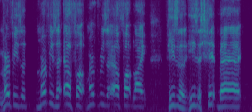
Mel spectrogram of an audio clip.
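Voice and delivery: high, hushed, mocking, taunting voice.

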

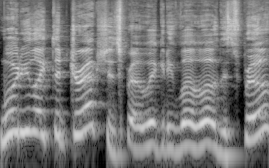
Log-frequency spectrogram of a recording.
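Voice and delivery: high, loud, hyped-up goofy bro voice.

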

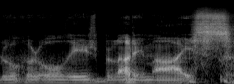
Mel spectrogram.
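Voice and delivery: deep, dropped, low actor voice. Asked for an impression, saying a silly line: Christopher Lee impression. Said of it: "Can you do a Christopher Lee impression?".

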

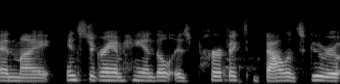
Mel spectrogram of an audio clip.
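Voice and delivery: ordinary talk

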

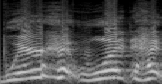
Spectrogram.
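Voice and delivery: loud, high, exasperated outburst.

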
